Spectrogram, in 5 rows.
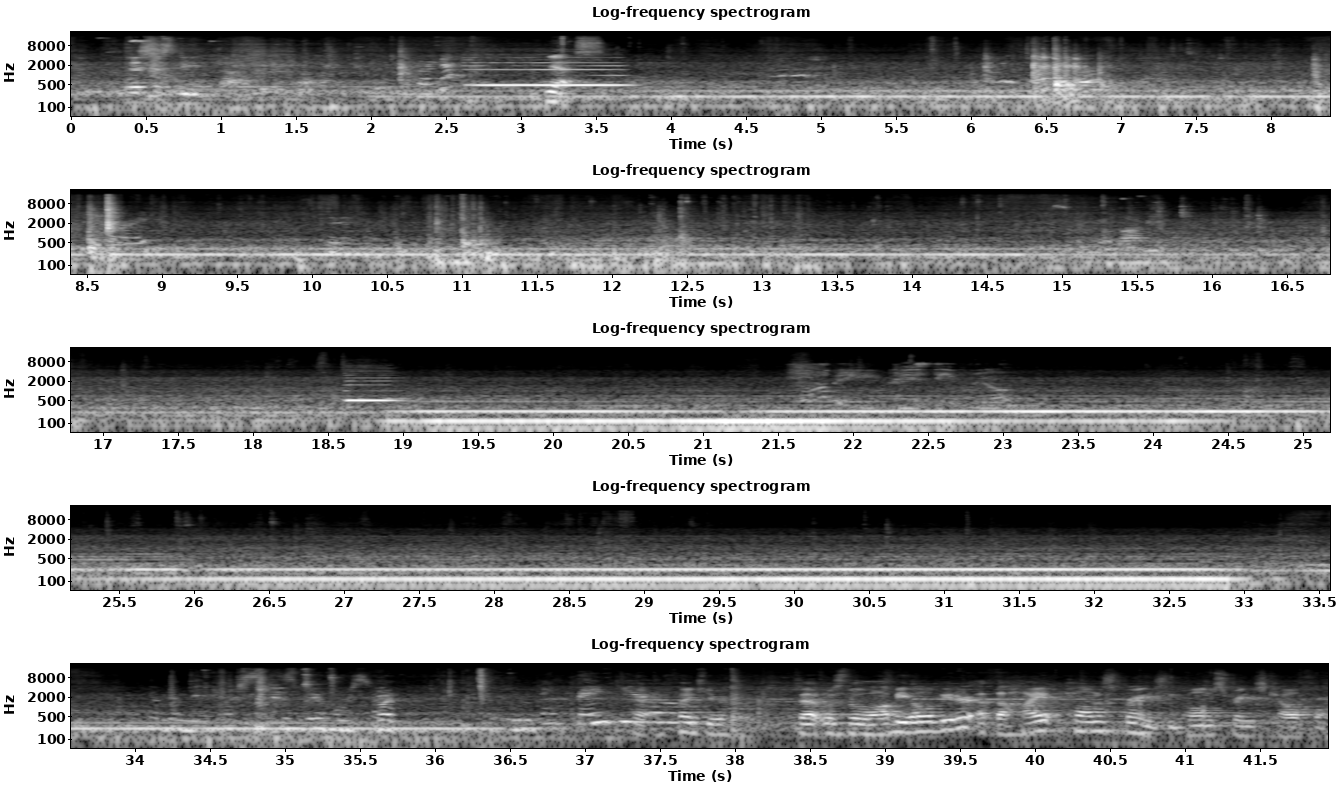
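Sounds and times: elevator pump humming: 0.0s - 41.9s
short beep: 2.6s - 3.8s, 18.6s - 19.2s.

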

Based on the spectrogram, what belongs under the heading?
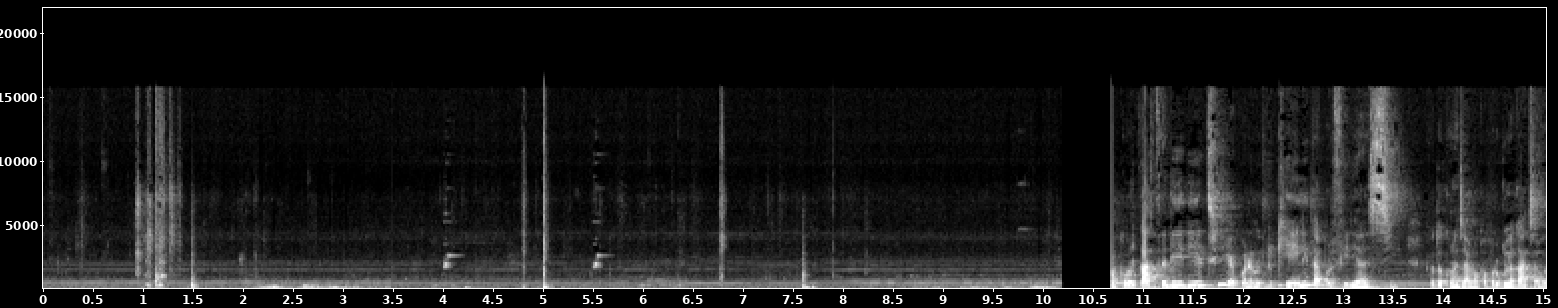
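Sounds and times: washing machine hum: 0.0s - 15.0s.

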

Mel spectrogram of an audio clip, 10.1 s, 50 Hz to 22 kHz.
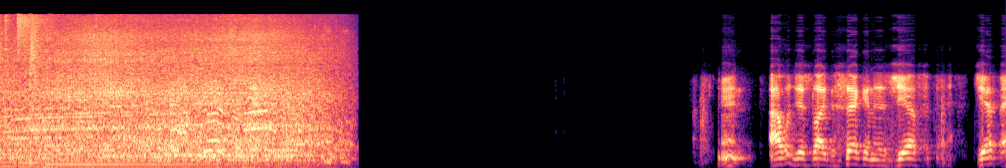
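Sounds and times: bus engine hum: 0.0s - 3.6s.

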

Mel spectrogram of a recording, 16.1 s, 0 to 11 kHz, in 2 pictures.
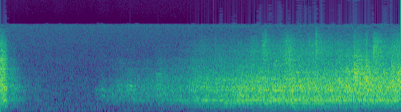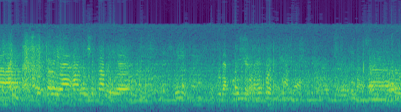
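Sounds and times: low hum: 0.0s - 16.0s
murmur of voices: 4.6s - 16.0s.

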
